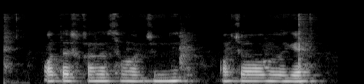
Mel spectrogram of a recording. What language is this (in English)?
Uzbek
